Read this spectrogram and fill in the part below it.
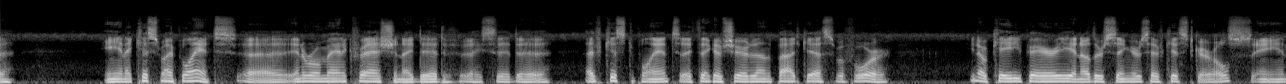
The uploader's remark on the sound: On Location. An ambient episode recorded on the edge of dusk in Florida. Listen and comment on the sounds of the swamp.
